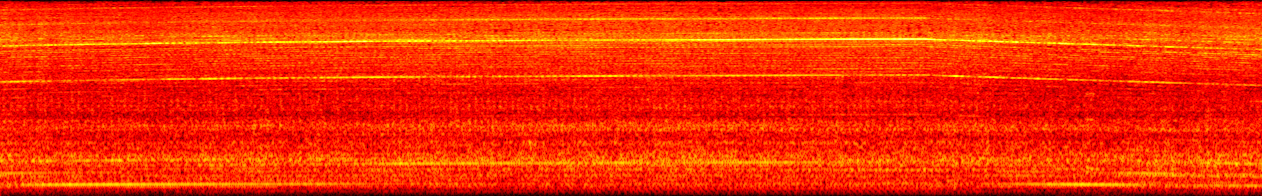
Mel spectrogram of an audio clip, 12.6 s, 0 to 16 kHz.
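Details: Hotpoint 9530 Electronic 1000 Plus, Programme 4 50°C coloured synthetics, polyester/cotton load, short spin: a loud, steady whine with high singing tones, no wobble or knocks; normal high-speed spin.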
